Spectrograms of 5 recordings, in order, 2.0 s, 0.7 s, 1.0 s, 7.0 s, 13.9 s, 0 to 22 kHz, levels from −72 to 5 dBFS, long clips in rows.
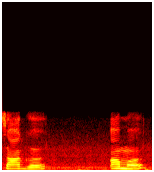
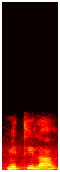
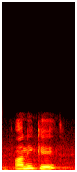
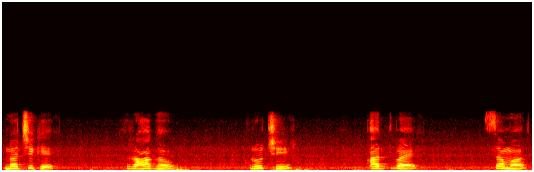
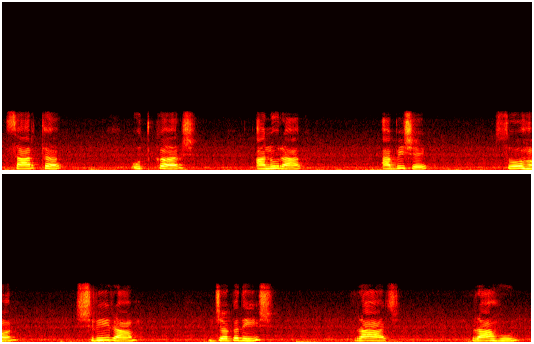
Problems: none marked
